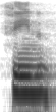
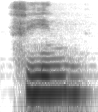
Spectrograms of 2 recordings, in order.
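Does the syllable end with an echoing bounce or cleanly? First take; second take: Bounce; Clean. First: The syllable ends with an echoing bounce. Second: The syllable ends cleanly without a bounce. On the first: The speaker calls it wrong. "donner al-qalqala vers la fin de prononciation" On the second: The speaker calls it right. "la prononciation correcte est"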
